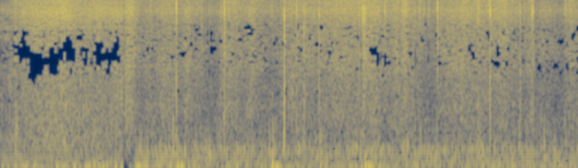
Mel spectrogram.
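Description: Dry straw rustling and crackling as it is handled and spread by hand over a stone bed, with many small sharp crackles.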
